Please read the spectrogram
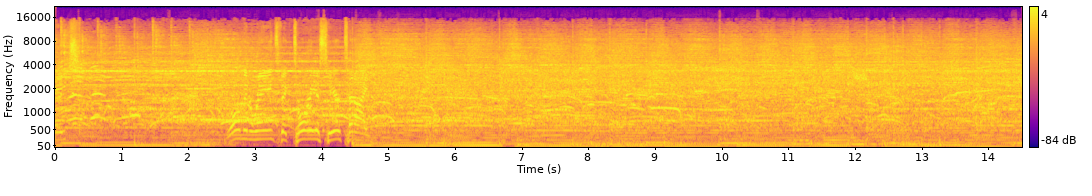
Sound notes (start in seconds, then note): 6.0 crowd cheering; 6.0 upbeat rock music continues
